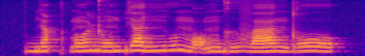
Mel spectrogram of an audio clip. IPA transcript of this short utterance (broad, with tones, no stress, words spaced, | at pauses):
bʲẽ˩˥qɓõ˩˥ɖũ˨˩˦bʲa˧˥˧ ɲu˧˥n̪ɔ̰˨ŋɡɯ˨˩˦ va˧˥ndo˧˥˧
